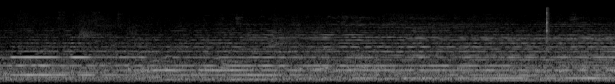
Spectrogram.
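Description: Symphony orchestra tuning: strings and other instruments hold long sustained notes at various pitches, overlapping and shifting, with no tune.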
